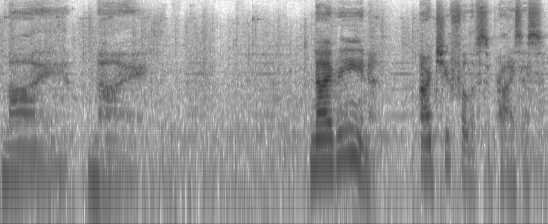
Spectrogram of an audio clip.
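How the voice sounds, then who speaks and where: Low, gravelly imperious crime queen. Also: animated, full character voice. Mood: sardonic. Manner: haughty, sardonic, deliberate. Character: imperious, menacing alien crime queen, sardonic and proud. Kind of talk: video game voice acting. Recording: music under the voice.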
